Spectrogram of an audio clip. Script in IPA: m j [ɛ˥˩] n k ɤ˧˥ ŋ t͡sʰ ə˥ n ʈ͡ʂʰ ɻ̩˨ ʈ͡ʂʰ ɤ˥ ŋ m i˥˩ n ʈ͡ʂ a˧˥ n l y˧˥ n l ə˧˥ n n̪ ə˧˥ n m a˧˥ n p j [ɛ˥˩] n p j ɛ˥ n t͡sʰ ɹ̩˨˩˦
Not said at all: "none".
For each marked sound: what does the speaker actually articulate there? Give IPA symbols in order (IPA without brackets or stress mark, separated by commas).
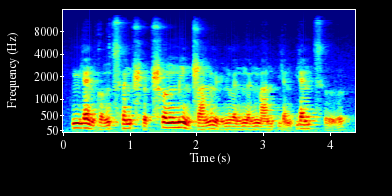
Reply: ɛ˥˩, ɛ̰˨˩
